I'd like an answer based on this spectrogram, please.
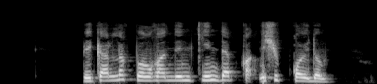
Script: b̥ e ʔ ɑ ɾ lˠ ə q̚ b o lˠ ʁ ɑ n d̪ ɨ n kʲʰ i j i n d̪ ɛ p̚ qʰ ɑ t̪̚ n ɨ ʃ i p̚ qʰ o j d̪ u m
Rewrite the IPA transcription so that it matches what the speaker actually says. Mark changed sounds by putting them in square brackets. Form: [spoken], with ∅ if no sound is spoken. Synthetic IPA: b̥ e [k] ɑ ɾ lˠ ə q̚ b o lˠ ʁ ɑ n d̪ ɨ n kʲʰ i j i n d̪ ɛ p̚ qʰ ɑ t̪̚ n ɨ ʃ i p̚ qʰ o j d̪ u m

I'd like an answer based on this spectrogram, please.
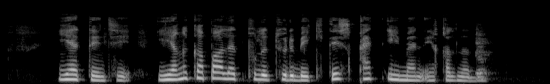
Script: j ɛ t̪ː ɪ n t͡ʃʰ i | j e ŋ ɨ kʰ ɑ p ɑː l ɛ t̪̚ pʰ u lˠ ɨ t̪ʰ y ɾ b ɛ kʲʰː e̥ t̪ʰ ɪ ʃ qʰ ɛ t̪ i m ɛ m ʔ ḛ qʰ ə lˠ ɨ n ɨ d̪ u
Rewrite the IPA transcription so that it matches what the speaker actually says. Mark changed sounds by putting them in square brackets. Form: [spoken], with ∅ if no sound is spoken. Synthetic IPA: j ɛ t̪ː ɪ n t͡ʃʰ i | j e ŋ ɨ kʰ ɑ p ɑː l ɛ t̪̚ pʰ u lˠ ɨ t̪ʰ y ɾ b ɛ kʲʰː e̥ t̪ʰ ɪ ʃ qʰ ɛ t̪ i m ɛ [n] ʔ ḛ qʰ ə lˠ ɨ n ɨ d̪ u

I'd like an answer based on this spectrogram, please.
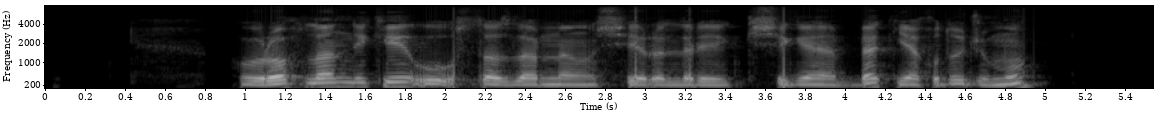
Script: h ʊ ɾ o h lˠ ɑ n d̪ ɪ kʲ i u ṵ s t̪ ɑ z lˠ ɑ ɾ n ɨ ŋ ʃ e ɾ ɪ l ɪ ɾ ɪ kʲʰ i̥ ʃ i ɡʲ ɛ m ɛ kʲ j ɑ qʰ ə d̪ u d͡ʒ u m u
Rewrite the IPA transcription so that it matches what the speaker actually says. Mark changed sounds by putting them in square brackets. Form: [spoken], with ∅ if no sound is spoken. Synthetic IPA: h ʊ ɾ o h lˠ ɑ n d̪ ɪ kʲ i u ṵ s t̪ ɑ z lˠ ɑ ɾ n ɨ ŋ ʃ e ɾ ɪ l ɪ ɾ ɪ kʲʰ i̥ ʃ i ɡʲ ɛ [b] ɛ kʲ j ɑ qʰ ə d̪ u d͡ʒ u m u

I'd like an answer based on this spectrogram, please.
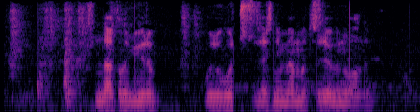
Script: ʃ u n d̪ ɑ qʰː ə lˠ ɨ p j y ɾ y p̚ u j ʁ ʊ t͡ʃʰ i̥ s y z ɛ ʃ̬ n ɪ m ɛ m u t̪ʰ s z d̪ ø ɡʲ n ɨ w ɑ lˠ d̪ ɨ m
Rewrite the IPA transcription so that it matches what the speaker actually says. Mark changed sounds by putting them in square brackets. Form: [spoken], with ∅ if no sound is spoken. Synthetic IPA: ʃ u n d̪ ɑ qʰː ə lˠ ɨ p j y ɾ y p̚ u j ʁ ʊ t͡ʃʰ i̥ s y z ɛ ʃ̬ n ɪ m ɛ m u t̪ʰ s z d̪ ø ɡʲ n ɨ w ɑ lˠ d̪ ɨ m

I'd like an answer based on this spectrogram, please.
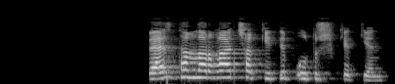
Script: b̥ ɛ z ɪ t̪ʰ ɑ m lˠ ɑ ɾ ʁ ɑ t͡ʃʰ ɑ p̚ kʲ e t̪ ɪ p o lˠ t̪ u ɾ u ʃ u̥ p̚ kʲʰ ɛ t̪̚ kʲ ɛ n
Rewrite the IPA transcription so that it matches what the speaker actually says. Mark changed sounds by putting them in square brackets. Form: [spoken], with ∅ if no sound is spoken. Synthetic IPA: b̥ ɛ z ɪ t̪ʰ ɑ m lˠ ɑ ɾ ʁ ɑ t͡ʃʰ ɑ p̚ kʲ e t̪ ɪ p o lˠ t̪ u ɾ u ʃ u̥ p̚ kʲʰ ɛ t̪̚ kʲ ɛ n

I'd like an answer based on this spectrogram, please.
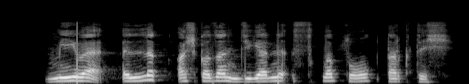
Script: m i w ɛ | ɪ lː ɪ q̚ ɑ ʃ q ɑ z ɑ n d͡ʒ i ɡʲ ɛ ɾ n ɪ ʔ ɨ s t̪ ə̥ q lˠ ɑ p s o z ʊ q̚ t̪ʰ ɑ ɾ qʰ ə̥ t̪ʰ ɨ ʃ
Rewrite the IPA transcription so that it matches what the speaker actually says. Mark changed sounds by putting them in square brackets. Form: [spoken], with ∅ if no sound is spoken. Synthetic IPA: m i w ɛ | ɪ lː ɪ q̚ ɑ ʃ q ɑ z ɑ n d͡ʒ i ɡʲ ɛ ɾ n ɪ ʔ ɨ s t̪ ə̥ q lˠ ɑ p s o [ʁ] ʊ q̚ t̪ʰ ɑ ɾ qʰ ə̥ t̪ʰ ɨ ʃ

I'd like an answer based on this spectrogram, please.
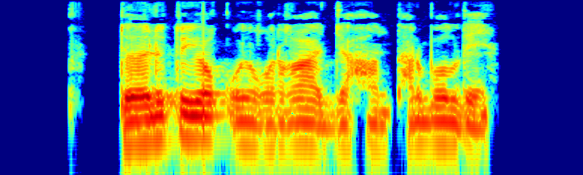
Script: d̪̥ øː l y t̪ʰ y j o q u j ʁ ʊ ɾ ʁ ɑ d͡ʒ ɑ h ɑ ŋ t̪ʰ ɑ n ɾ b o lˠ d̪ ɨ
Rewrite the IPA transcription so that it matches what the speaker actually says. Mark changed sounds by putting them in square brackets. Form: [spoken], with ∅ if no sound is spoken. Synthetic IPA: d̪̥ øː l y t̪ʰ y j o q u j ʁ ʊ ɾ ʁ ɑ d͡ʒ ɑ h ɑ [n] t̪ʰ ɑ [∅] ɾ b o lˠ d̪ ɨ

